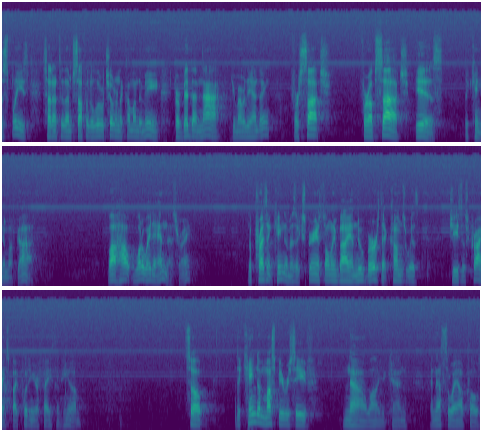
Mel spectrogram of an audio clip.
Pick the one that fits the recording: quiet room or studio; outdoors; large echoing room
large echoing room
